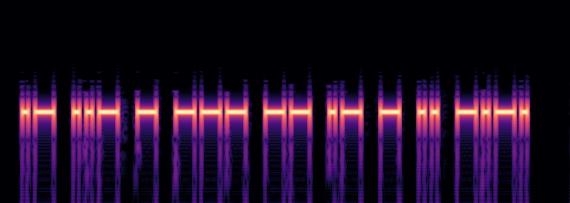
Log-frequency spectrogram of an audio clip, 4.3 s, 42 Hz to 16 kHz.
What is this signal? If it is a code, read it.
Morse code, heard as a keyed tone, about 25 wpm, 600 Hz. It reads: AUTOMATIC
